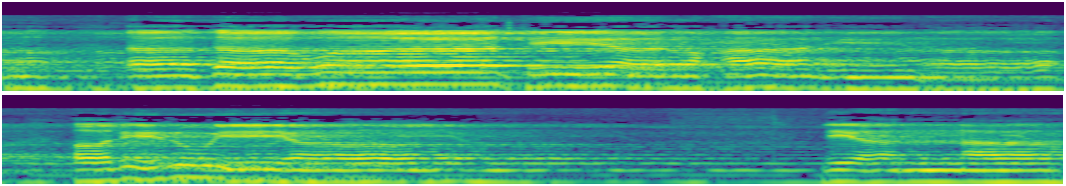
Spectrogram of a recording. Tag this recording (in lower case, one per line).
male singing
